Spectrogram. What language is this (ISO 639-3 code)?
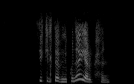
kab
